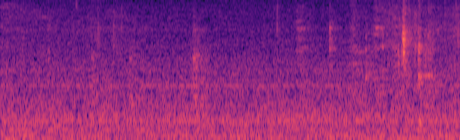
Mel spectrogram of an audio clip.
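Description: Near silence: faint room tone between spoken lines.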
